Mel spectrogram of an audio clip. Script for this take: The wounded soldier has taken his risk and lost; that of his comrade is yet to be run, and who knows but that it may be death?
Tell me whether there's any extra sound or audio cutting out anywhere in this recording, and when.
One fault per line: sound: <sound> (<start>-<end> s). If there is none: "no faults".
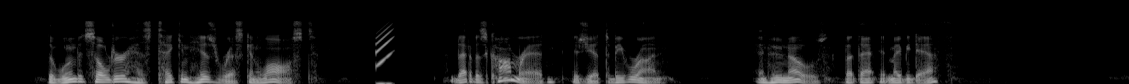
sound: chirp (3.8-4.0 s)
